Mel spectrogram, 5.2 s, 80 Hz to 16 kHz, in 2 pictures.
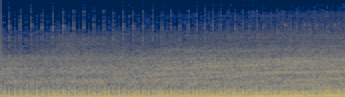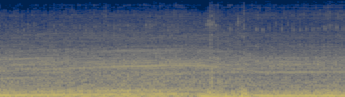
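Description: A Kawasaki W800 motorcycle engine drones steadily while riding on the road, a low, even hum with rising pitch under wind noise, fairly quiet and alone with no talk.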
